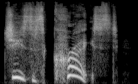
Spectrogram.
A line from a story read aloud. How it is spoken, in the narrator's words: he gasped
